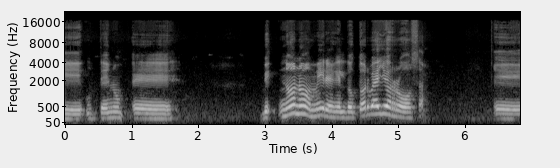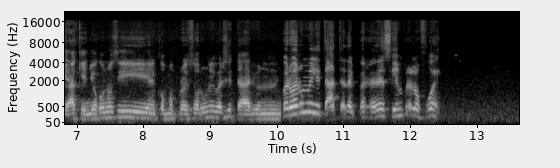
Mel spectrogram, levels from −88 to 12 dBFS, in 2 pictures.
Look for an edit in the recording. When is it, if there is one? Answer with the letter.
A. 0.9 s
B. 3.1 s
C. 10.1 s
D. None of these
C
